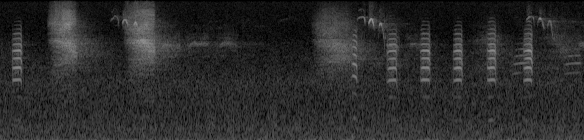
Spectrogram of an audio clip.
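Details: White-breasted Nuthatch (Sitta carolinensis) giving short nasal, tinny 'yank' notes, about seven spaced through the clip and quickening near the end, among a few breathy rushing bursts.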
